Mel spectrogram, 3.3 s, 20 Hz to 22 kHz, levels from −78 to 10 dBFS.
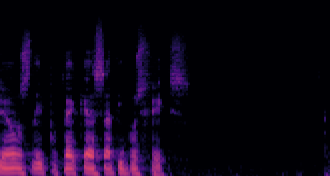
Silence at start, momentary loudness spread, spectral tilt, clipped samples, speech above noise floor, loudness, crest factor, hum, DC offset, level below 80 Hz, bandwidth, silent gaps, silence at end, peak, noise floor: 0 s; 13 LU; -6 dB/octave; under 0.1%; 45 dB; -32 LUFS; 20 dB; none; under 0.1%; -54 dBFS; 14 kHz; none; 1.45 s; -14 dBFS; -76 dBFS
